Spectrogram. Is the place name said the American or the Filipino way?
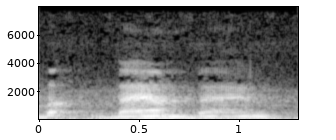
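American. It is said with an American pronunciation. This is how visitors would say it. "That's how we would pronounce it"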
